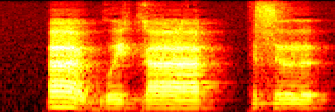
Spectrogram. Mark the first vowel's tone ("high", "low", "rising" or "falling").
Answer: falling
